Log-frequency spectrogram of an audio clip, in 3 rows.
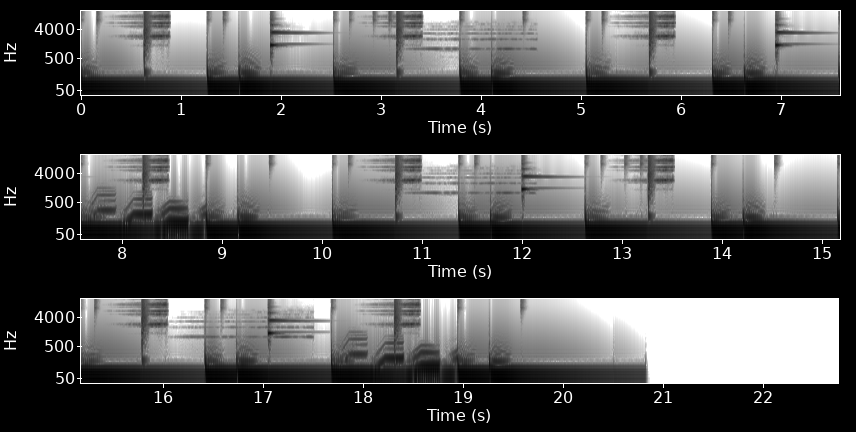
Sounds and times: sliding 808s 0:00.0 - 0:00.9
backwards sleigh bells 0:00.2 - 0:00.9
backwards sleigh bells 0:01.9 - 0:04.6
sliding 808s 0:01.9 - 0:19.6
violins 0:03.4 - 0:04.6
backwards sleigh bells 0:05.2 - 0:06.0
backwards sleigh bells 0:07.0 - 0:08.5
backwards sleigh bells 0:10.4 - 0:13.6
violins 0:10.8 - 0:12.1
backwards sleigh bells 0:15.4 - 0:18.6
violins 0:16.1 - 0:18.0

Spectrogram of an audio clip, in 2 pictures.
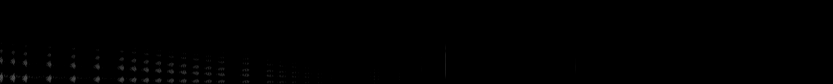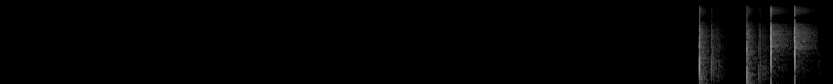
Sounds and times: simple hi-hat loop 0:15.4 - 0:16.6

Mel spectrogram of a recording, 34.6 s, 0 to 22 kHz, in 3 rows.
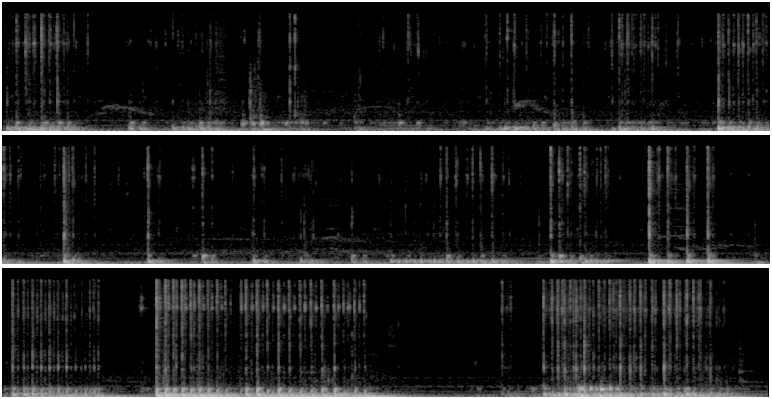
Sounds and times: Typing On Keyboard 0:00.0 - 0:03.2
Typing On Keyboard 0:05.6 - 0:24.6
mouse 0:07.5 - 0:08.4
Typing On Keyboard 0:25.2 - 0:28.6
Typing On Keyboard 0:30.4 - 0:34.0

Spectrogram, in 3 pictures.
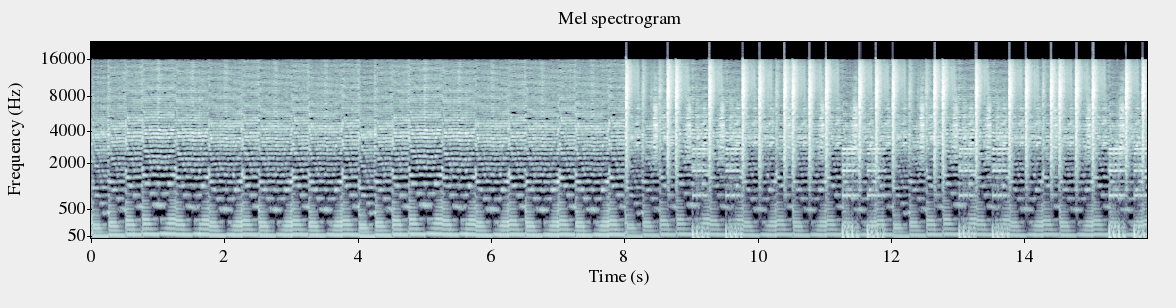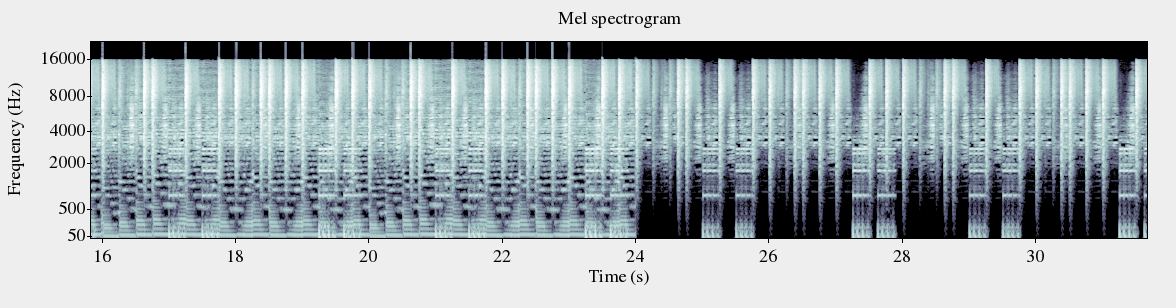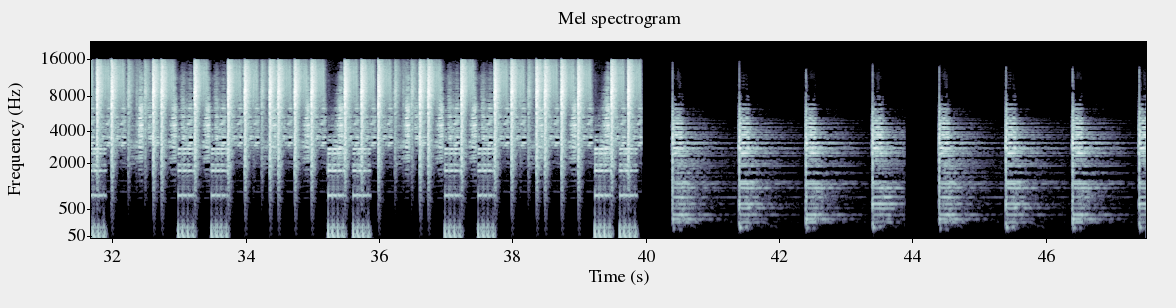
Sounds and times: Radio Machine 0:07.9 - 0:24.1

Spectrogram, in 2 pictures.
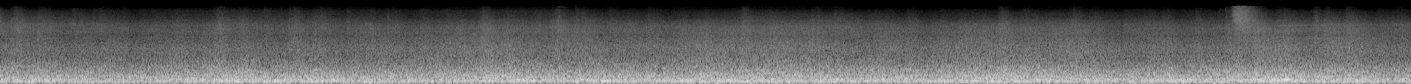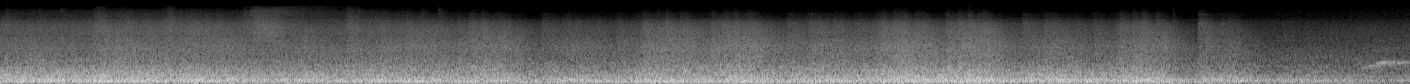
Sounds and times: train pass overhead 0:00.0 - 0:28.2
traffic heavy 0:24.5 - 0:28.2

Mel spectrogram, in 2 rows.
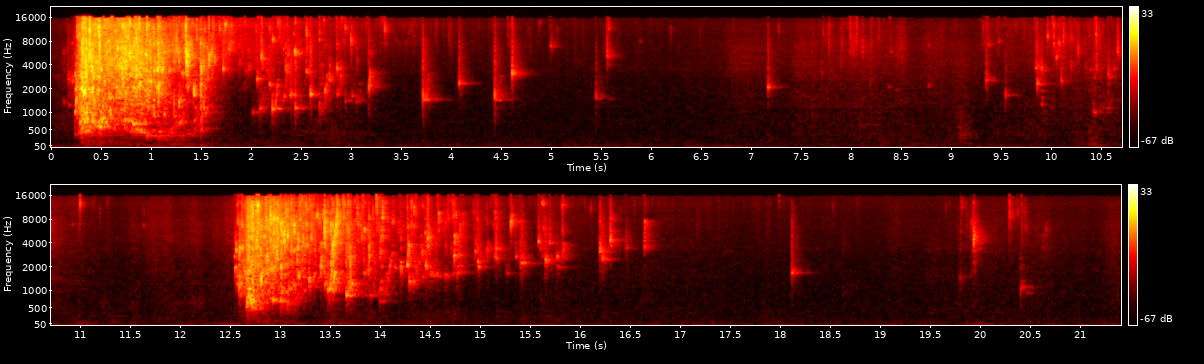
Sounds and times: Someone emerging from a bathtub 0:00.2 - 0:01.8
Someone emerging from a bathtub 0:12.6 - 0:13.9

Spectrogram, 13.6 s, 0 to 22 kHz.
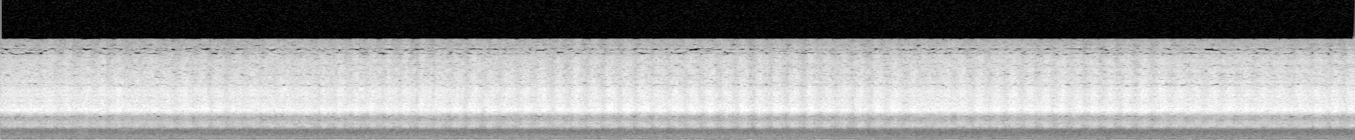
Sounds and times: cicadas 0:00.0 - 0:13.5

